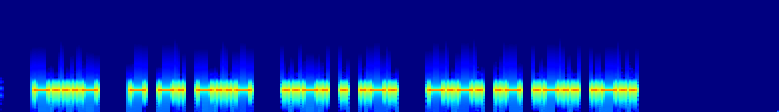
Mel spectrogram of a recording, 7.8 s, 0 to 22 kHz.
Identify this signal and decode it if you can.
Morse code, heard as a keyed tone, about 24 wpm, 700 Hz. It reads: <BT> TNX FER CALL
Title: Speed-Racing Common QSO Phrases Encore - 25wpm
